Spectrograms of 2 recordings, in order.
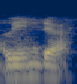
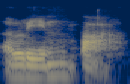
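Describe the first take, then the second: First: The name is said on a flat, level pitch. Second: The name is said with rising and falling pitch. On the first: The speaker calls it wrong. "nadanya uh, standar, kayak ini ya, tidak ada gelombang" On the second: The speaker calls it right. "我们该有一点声调"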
